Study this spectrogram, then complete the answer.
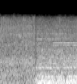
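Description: Steady rain falls outdoors during a monsoon downpour with waterlogged ground, a dense continuous hiss that grows louder and heavier partway through, with no voices.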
